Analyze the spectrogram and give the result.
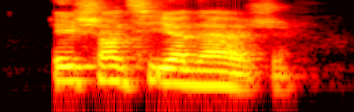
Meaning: sampling
- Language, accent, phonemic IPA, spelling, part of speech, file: French, Canada, /e.ʃɑ̃.ti.jɔ.naʒ/, échantillonnage, noun, LL-Q150 (fra)-échantillonnage.wav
